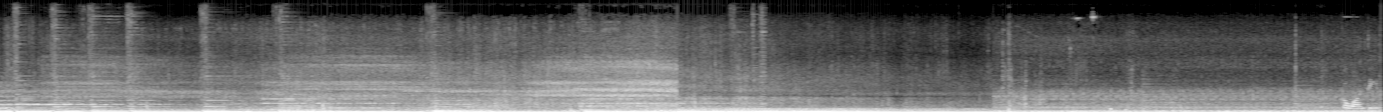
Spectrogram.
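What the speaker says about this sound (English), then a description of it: "just let your foot off the brake and let the Land Rover do everything" A Land Rover drives slowly off-road on a deteriorating track, its engine a steady low drone throughout with the throttle easing and shifting. People talk over the vehicle noise.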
